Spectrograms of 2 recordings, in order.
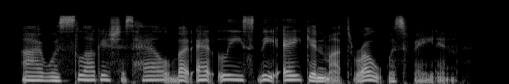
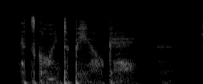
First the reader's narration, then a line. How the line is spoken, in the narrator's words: whispered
